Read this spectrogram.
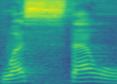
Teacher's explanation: Sinnya mengalir, kemudian ghainnya pun mengalir dan dalam keadaan tebal.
